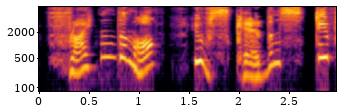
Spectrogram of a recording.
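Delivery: high, slow astonished exclaim; amazed. A narrator's reading. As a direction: marvel at it. Amazed brother.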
